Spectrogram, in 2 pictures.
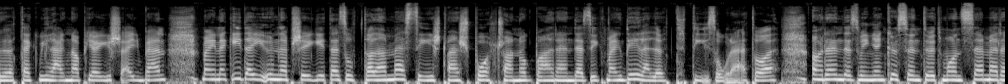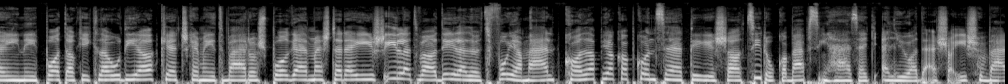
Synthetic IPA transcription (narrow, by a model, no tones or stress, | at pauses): løt̪ːɛkʋilaːɡnɒpjɒiʃɛ̰ɟbɛnmɛjnɛkid̪ɛjiynːɛpʃeːɡeːt̪ɛzuːt̪ːɒlɒmɛsːiiʃt̪ʋaːnʃpo̞rt͡ʃɒno̞ɡ̚bɒnrɛnd̪ɛzikmɛɡd̪eːlɛløt̪ːiːzo̰ːɾa̰ːt̪oːlɒɾɛnd̪ɛzʋeːɲɛŋkø̞sø̞nt̪øːt̪mo̞nt̪sɛmɛɾɛineːpo̞t̪ɒkiklɒud̪ijɒkɛt͡ʃkɛmeːt̪ʋaːɾo̞ʃpo̞lɡaːrmɛʃt̪ɛɾɛiʃilːɛt̪ʋɛɒd̪eːlɛløt̪fo̞jɒmaːnkʰɒlːɒpjɒkɒpko̞nt̪sɛrt̪ieːʃɒt̪siɾoːkɒbapsḭnɦaːzɛɟːɛløːɒd̪a̰ːʃɒ̰ʔiʃvaː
